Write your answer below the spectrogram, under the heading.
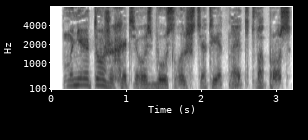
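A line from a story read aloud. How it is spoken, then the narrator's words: Hoarse voice. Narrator (Russian): хриплым голосом произнес Джино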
